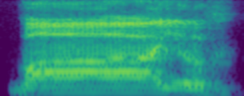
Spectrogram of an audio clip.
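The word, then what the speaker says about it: वायुः: Nalo vayuh, vayuh. The way to pronounce this visarg here is like ha. We have seen it earlier also. What they call it as prashwas.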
